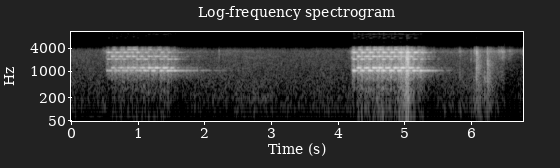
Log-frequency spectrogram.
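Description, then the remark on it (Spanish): Two long ringback tones of an outgoing phone call to Faunia, each about a second and a half, separated by a pause, followed by faint clicks as the line connects. No one speaks. “A ver, voy a llamar a Faunia. A ver que busco el teléfono.”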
